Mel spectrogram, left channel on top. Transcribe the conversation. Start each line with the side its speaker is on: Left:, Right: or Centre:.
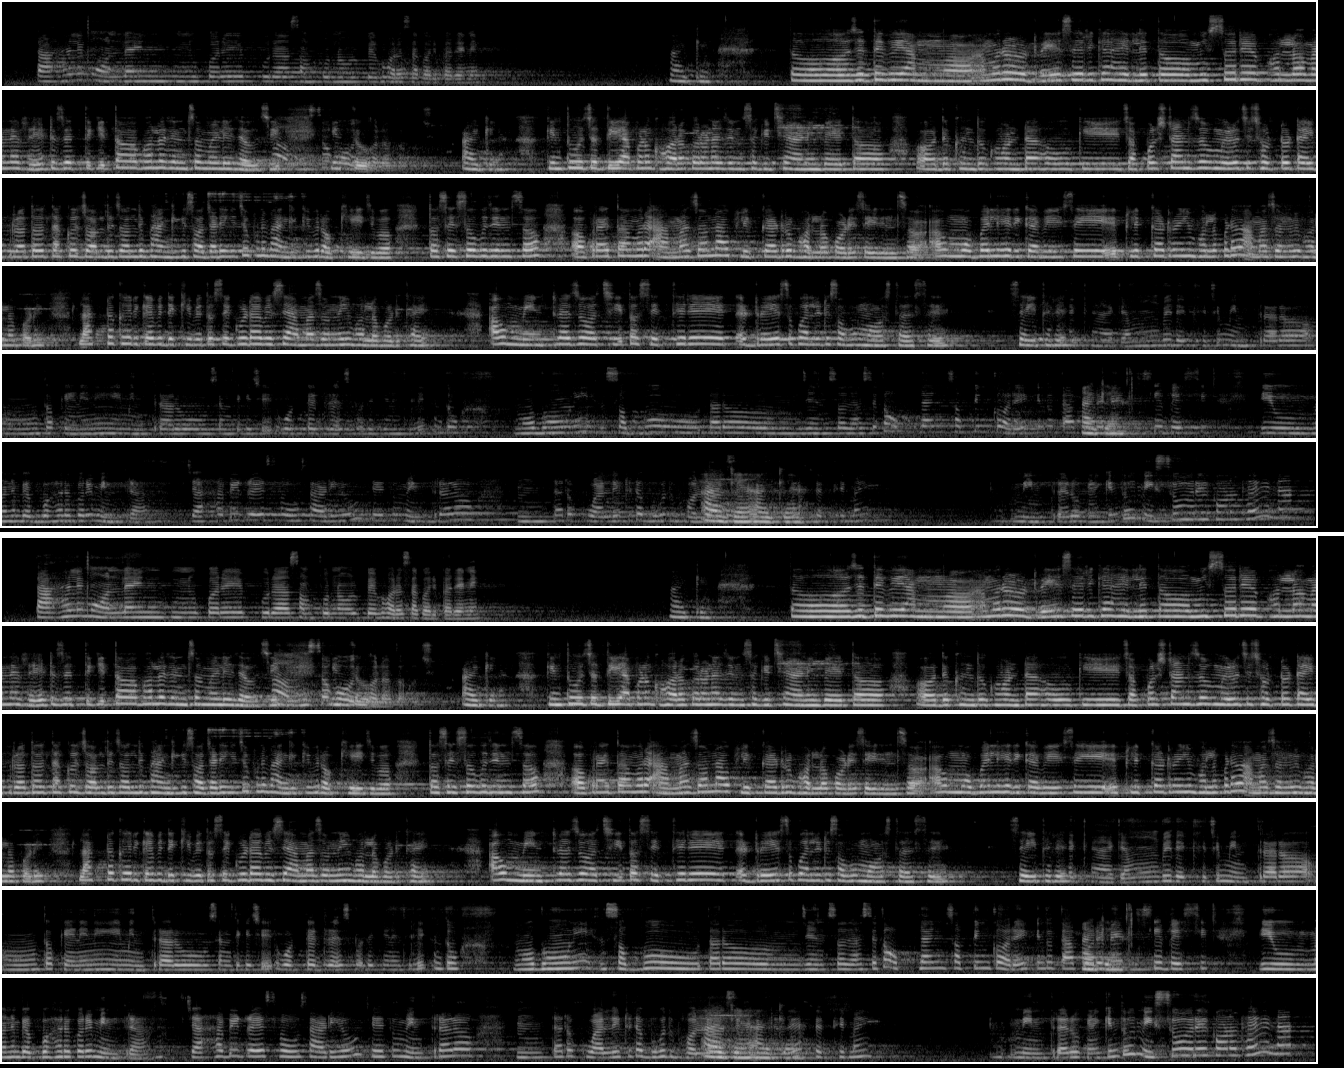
Right: ତାହେଲେ ମୁଁ ଅନଲାଇନ ଉପରେ ପୁରା ସମ୍ପୂର୍ଣ୍ଣ ରୂପେ ଭରସା କରିପାରେନି।
Centre: ଆଜ୍ଞା ତ ଯେତେ ବି ଆମ ଆମର ଡ୍ରେସ୍ ହେରିକା ହେଲେ ତ ମିଶୋରେ ଭଲ ମାନେ ରେଟ ଯେତିକି ତ ଭଲ ଜିନିଷ ମିଳିଯାଉ ଛି
Right: ହଁ ମିଶୋ
Centre: କିନ୍ତୁ
Right: ବହୁତ ଭଲ ଦଉଛି
Centre: ଆଜ୍ଞା। କିନ୍ତୁ ଯଦି ଆପଣ ଘରକରଣା ଜିନିଷ କିଛି ଆଣିବେ ତ ଅ ଦେଖନ୍ତୁ ଘଣ୍ଟା ହଉ କି, ଚପଲ ଷ୍ଟାଣ୍ଡ ସବୁ ମିଳୁଛି ଛୋଟ ଟାଇପର ତ ତା କୁ ଜଲ୍ଦି ଜଲ୍ଦି ଭାଙ୍ଗିକି ସଜାଡି ହେଇଯିବ, ପୁଣି ଭାଙ୍ଗିକି ବି ରଖି ହେଇଯିବ। ତ ସେ ସବୁ
Right: ଆଜ୍ଞା
Centre: ଜିନିଷ ଆଉ ପ୍ରାୟତଃ ଆମର ଆମାଜନ ଆଉ ଫ୍ଲିପକାର୍ଟରୁୁ ଭଲ ପଡ଼େ ସେଇ ଜିନିଷ ଆଉ ମୋ ମୋବାଇଲ୍ ହେରିକା ବି ସେଇ ଫ୍ଲିପକାର୍ଟରେ ହିଁ ଭଲ ପଡ଼େ ଆଉ ଆମାଜନ ବି ଭଲ ପଡ଼େ। ଲାପଟପ ହେରିକା ବି ଦେଖିବେ ତ ସେଗୁଡା ବେଶୀ ଆମାଜନରେ ହଁ ଭଲ ପଡିଥାଏ। ଆଉ ମୀନ୍ତ୍ରା ଯୋଉ ଅଛି ତ ସେଥିରେ ତା ଡ୍ରେସ୍ କ୍ଵାଲିଟି ସବୁ ମସ୍ତ ଆସେ। ସେଇଥିରେ।
Right: ଆ ଆଜ୍ଞା ମୁଁ ବି ଦେଖିଛି ମିନ୍ତ୍ରାର, ମୁଁ ତ କିଣିନି ମି ତ୍ରା ରୁ ସେମିତି କିଛି ଗୋଟେ ଡ୍ରେସ୍ ବୋଧେ କିଣିଥିଲି। କିନ୍ତୁ ମୋ ଭଉଣୀ ସବୁ ତାର ଜିନିଷ ଯାହା ସେ ତ ଅଫଲାଇନ୍ ସପିଙ୍ଗ କରେ କିନ୍ତୁ ତାପରେ
Centre: ଆଜ୍ଞା
Right: ବି ସେ ବେଶୀ ୟୁ ମାନେ ବ୍ୟବହାର କରେ ମିନ୍ତ୍ରା। ଯାହା ବିି ଡ୍ରେସ ହଉ ଶାଢୀ ହଉ ଯେହେତୁ ମିନ୍ତ୍ରାର ଉମ ତାର କ୍ଵାଲି ଟି ଟା ବହୁତ ଭଲ
Centre: ଆଜ୍ଞା
Right: ଆସେ ମିନ୍ତ୍ରା
Centre: ଆଜ୍ଞା
Right: ରେ ସେଥିପାଇଁ ମି ମିନ୍ତ୍ରା ରୁ କିଣେ। କିନ୍ତୁ ମିଶୋ ରେ କଣ ଥାଏ ନା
